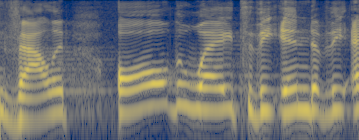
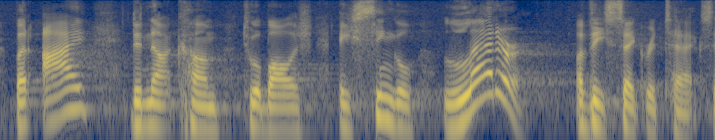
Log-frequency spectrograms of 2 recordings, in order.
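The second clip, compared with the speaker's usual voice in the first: ordinary delivery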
